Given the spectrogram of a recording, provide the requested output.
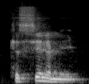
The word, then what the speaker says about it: Kissimmee: to Orlando, going to Kissimmee. For the longer, I ain't called it Kissimmee. I call it Kissimmee. Because spelled like Kissimmee. K-I-S-S-M-E-E-E, I think. Spelled like Kissimmee. But they say it's Kissimmee.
